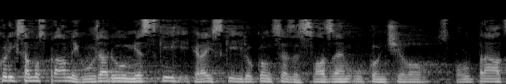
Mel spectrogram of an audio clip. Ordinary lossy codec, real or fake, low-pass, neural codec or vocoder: MP3, 32 kbps; real; 10.8 kHz; none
